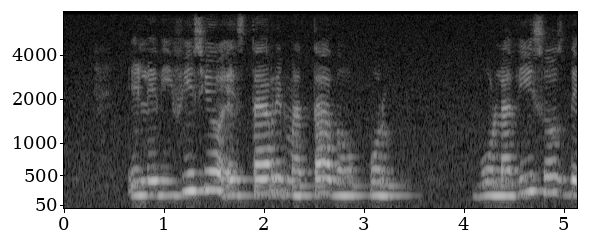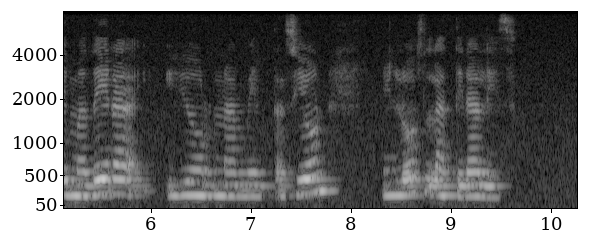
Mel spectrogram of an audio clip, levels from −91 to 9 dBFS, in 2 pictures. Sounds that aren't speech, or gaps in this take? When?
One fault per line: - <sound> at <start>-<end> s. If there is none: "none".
none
